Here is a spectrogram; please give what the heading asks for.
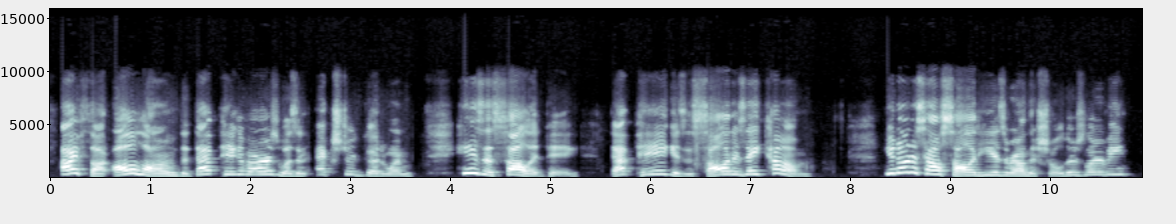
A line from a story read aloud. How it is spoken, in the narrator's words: he said in an important voice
